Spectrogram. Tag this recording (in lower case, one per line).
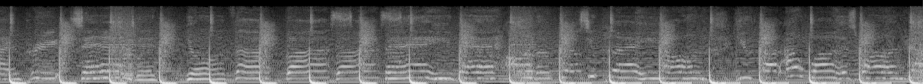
music
rhythm and blues
jazz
